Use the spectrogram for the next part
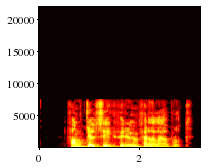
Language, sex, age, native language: Icelandic, male, 30-39, Icelandic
